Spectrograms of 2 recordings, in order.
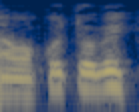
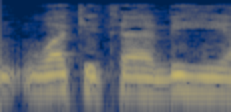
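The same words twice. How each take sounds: First: Said in the usual way. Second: وكتابه said wa-kitabihi, with long aa; singular reading. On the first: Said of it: "وقوله تعالى". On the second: Shown as a demonstration. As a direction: stretch the aa in وكتابه, kitab not kutub. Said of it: "وكتابه على الإفراد". (قراءة «وكتابه» بالإفراد)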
